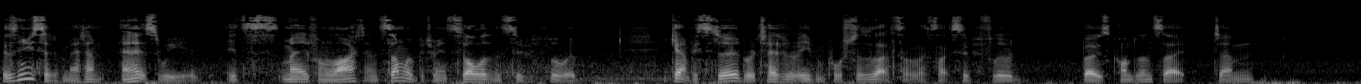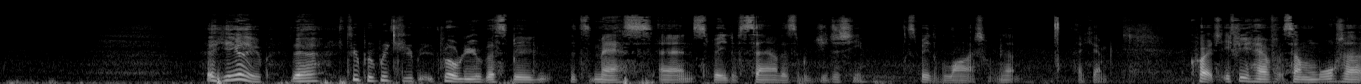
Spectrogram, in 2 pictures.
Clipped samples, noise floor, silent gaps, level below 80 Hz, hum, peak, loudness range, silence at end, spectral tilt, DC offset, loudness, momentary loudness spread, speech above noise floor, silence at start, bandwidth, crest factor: under 0.1%; -56 dBFS; none; -54 dBFS; none; -10 dBFS; 7 LU; 0 s; -3.5 dB/octave; under 0.1%; -33 LUFS; 19 LU; 23 dB; 0 s; 11.5 kHz; 24 dB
